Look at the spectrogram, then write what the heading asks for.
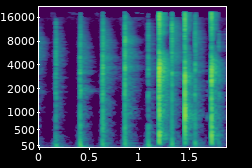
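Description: A short run of about ten sharp hand claps, close by, starting evenly spaced and then coming a little faster and louder, with no voices.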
